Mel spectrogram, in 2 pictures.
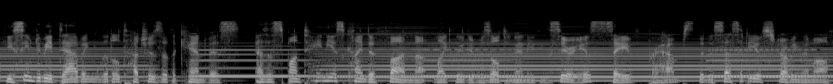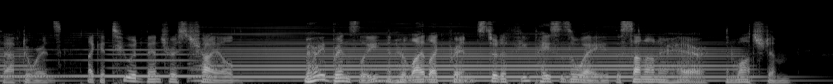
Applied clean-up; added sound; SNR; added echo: none; Bowed string instrument + Wind instrument, woodwind instrument; 2 dB; none.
